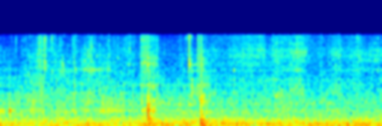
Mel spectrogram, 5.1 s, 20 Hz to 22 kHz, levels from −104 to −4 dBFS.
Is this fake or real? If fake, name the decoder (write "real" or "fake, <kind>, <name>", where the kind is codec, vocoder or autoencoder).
real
